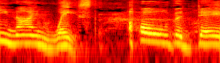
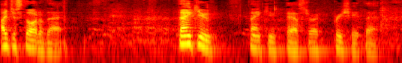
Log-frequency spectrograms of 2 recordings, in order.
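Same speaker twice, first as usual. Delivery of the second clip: ordinary delivery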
